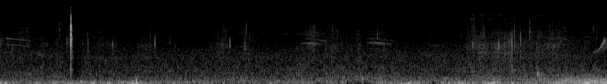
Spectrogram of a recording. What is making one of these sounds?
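A fishing reel whirs and clicks as line is wound in.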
